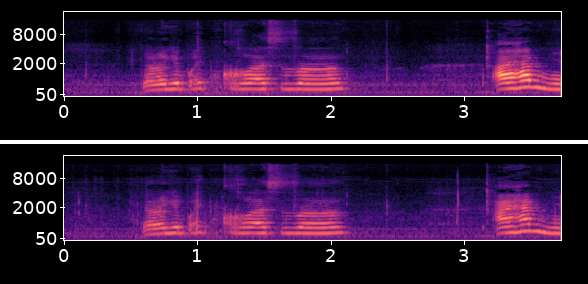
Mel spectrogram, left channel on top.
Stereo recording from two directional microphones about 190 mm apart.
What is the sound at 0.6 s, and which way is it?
Speech, 40° right (ahead or behind).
